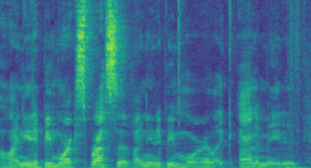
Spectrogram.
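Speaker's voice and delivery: ordinary talk, nothing marked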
